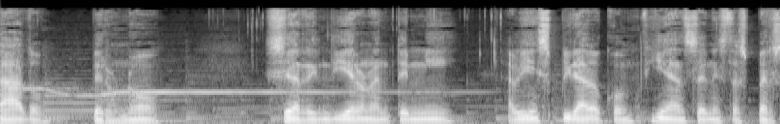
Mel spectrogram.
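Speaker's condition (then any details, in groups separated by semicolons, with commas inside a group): No condition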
